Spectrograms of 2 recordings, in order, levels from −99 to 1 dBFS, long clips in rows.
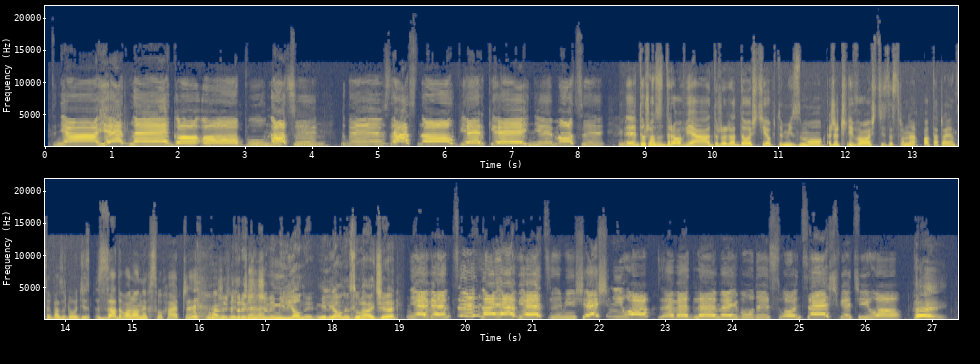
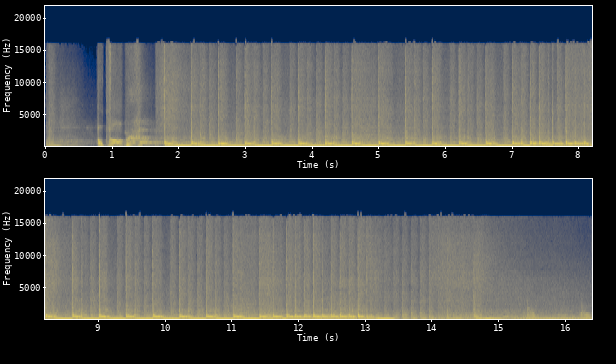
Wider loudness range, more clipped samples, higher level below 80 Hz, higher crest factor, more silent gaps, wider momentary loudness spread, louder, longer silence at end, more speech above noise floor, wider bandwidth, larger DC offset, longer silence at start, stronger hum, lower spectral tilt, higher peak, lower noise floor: about the same, 4 LU vs 3 LU; neither; second, -44 dBFS vs -18 dBFS; about the same, 14 dB vs 12 dB; neither; first, 13 LU vs 8 LU; first, -13 LUFS vs -19 LUFS; first, 0.25 s vs 0 s; about the same, 20 dB vs 21 dB; about the same, 17.5 kHz vs 16.5 kHz; neither; first, 0.15 s vs 0 s; neither; second, -3.5 dB/octave vs -5.5 dB/octave; first, 0 dBFS vs -4 dBFS; second, -34 dBFS vs -40 dBFS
